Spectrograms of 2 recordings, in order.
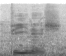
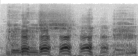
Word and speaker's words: péniche: That's Peenish. Péniche. You must be very careful the way you pronounce it.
